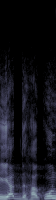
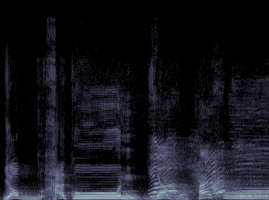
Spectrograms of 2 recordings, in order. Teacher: ضاد کی ادائیگی کلیئر رکھنی ہے، ڈال بھی نہیں پڑھنا، دال بھی نہیں پڑھنا، زواد بھی نہیں پڑھنا۔ یضحکون، یضحکون، جی ہاں، حافت اللسان یعنی زبان کا بغلی کنارہ جب اوپر کی داڑوں کی 5 داڑوں کی جڑوں میں لگتا ہے تو یہ حرف ادا ہوتا ہے۔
